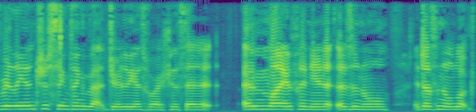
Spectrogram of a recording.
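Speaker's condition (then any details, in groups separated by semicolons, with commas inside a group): Cerebral palsy; cerebral palsy since childhood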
